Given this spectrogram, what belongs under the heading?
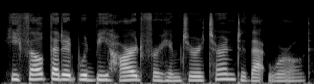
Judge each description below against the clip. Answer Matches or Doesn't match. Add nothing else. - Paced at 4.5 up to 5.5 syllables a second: Matches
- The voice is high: Matches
